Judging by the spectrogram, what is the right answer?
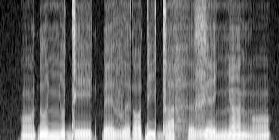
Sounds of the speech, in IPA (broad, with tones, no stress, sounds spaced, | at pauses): ɔ̃˨ ɗ o˧ ɲ o˧ d eː˨ k͡p ɛ˨ v ə˨ ɾ ɔ˧ ɗ i˧ d a˨˦ h ə˨ ɣ ɛ˦˨ ɲ ã˦ ŋ ɔ̃˨˦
